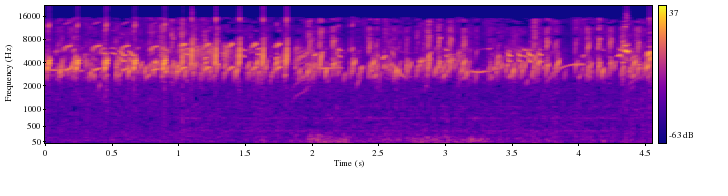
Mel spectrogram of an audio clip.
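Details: European goldfinch song meant to stimulate singing: quick tumbling twitters and short clear whistles mixed with buzzy notes, with a faint low rumble in the background.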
